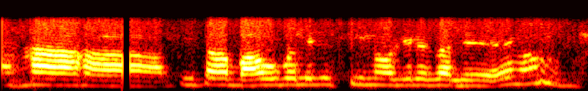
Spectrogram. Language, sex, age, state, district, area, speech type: Marathi, male, 18-30, Maharashtra, Yavatmal, rural, conversation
